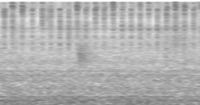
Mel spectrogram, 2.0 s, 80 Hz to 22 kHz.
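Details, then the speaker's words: Asus FX516P laptop, steady rough rattling, grinding whir from worn fans, GPU-side fan loudest, running hot around 60–70°C; both CPU and GPU fans replaced as a pair plus new thermal paste and putty. "นี่ดังชัดเจนเลยนะครับรุ่นนี้ต้องเปลี่ยนยกคู่นะครับ"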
